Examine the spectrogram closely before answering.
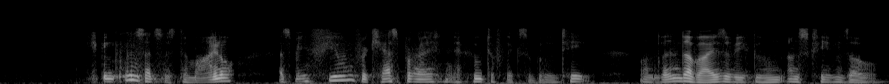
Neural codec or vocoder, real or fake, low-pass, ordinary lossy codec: codec, 16 kHz in and 24 kHz out, 0.4 kbps, LongCat-Audio-Codec, two codebook decoder; fake; 5.4 kHz; none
